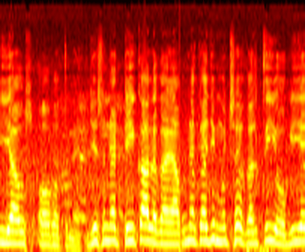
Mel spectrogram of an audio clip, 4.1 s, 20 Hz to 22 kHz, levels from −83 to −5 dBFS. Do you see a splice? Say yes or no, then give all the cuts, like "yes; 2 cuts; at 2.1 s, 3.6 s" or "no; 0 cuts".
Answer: yes; 2 cuts; at 1.0 s, 2.4 s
